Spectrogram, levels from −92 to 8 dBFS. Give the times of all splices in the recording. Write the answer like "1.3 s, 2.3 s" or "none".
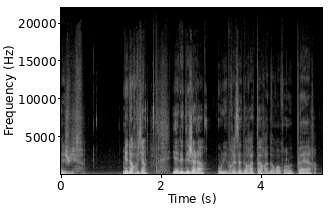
none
